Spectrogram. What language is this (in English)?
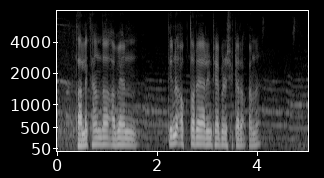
Santali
